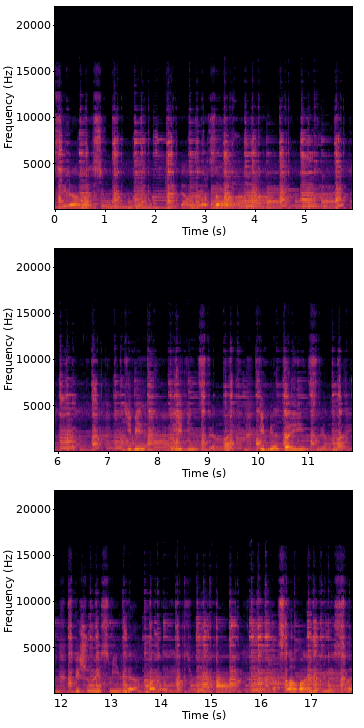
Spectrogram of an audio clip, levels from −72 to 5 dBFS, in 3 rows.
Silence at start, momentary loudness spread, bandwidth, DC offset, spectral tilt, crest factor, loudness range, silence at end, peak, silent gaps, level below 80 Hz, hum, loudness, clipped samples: 0 s; 7 LU; 16.5 kHz; under 0.1%; -3 dB/octave; 22 dB; 2 LU; 0 s; 0 dBFS; none; -66 dBFS; none; -21 LUFS; under 0.1%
